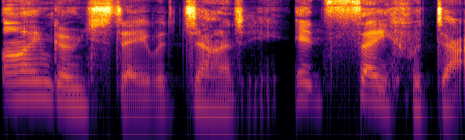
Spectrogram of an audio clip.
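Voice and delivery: put-on high, small young child's voice. Retelling how the child character calls for her dad: imitating the child character. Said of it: "And she's like".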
